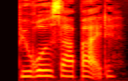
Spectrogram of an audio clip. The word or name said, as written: byrådsarbejde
